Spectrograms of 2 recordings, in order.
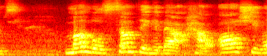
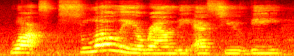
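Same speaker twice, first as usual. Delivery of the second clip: plain reading voice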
